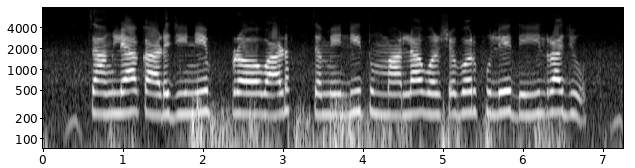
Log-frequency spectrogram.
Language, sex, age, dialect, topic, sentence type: Marathi, male, 31-35, Varhadi, agriculture, statement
